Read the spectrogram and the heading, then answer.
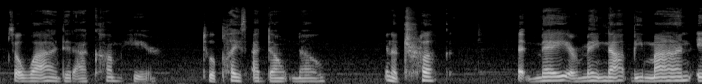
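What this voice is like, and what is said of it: Non-local accent. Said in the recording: “Judging by your accent, not local, no.”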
